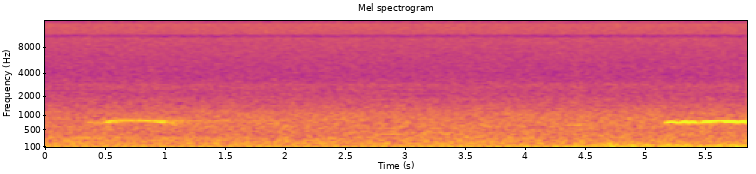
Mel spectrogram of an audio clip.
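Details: Tawny owl (Strix aluco) in the Glaslyn area, Wales, giving two drawn-out, level hooting notes about five seconds apart, over the steady low rumble of an aircraft that swells near the end.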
